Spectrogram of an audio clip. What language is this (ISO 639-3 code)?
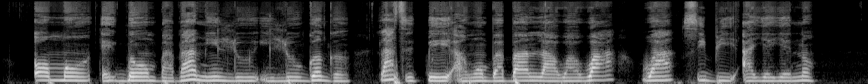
yor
